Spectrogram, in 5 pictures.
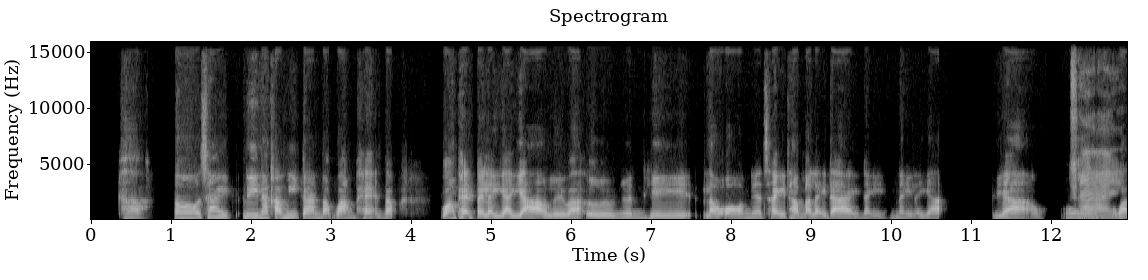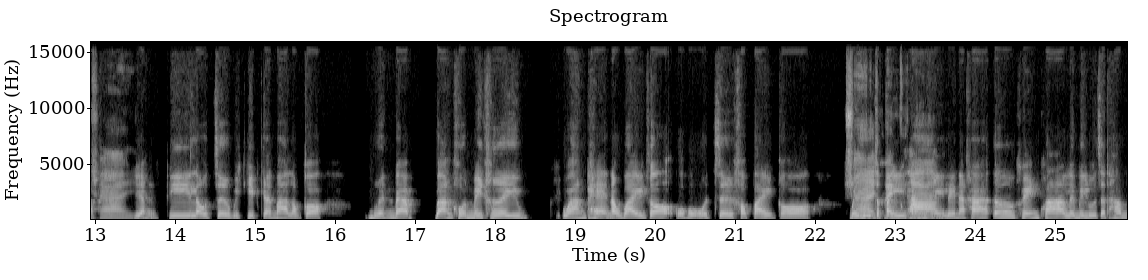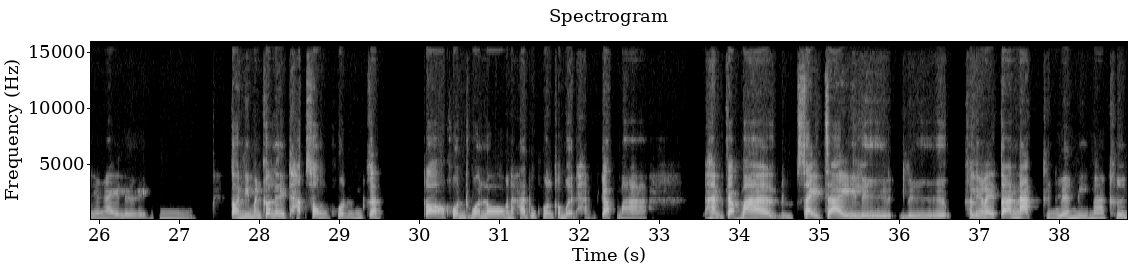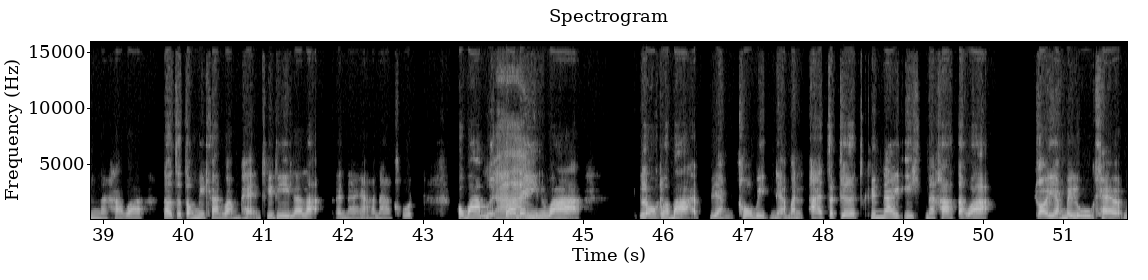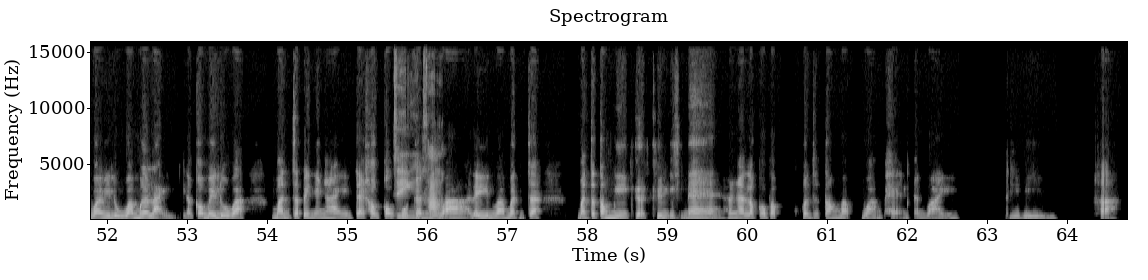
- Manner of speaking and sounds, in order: other background noise; tapping
- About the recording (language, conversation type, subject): Thai, unstructured, คุณคิดว่าการออมเงินสำคัญแค่ไหนในชีวิตประจำวัน?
